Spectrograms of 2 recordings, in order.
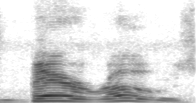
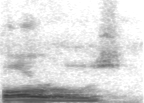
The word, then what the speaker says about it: Barrows: But it's Bear Rose, right? Yep. Okay. But everybody that tries to pronounce my name, they pronounce it Barrows. That's not Barrows. What are you borrowing?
